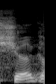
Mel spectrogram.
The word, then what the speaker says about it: Shug: You pronounce Shug like you're saying the first syllable of the word sugar, and Jordan like Jordan, which means it sounds not a bit like it looks,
